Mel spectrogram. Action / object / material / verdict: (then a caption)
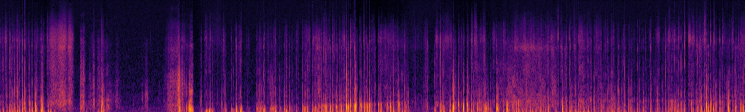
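scrape / kinetic sand in a small wooden box / sand / none. Fingertips of both hands scratch and rub the flat surface of kinetic sand packed into a small wooden box. The result is a dense run of soft, low, grainy scratches and rustles with a brief quiet pause near the start, then steady crackly rubbing to the end.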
